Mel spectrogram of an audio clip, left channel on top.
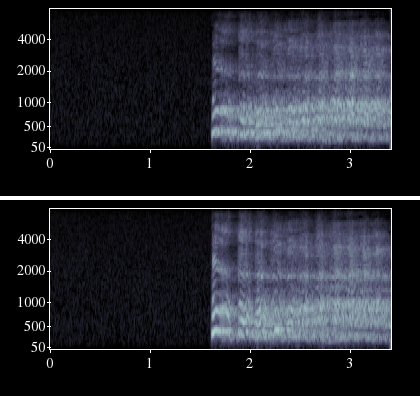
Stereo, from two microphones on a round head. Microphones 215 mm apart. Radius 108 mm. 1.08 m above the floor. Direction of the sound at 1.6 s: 75° right (ahead or behind).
